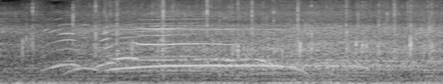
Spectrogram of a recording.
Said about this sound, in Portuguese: Vamos aplaudir o pessoal aqui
